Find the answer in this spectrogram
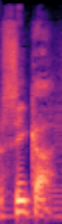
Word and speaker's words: Sika: Sika Primer, improve your pronunciation. Sika Primer, Sika.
